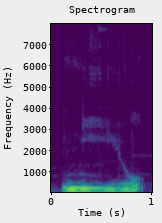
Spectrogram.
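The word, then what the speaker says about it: 牛: So happy New Year 21. This character here, that's year, that's ox, and pronounced as new.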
